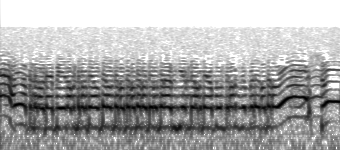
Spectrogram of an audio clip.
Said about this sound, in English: Give me just the slightest echo chamber. Here we go.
